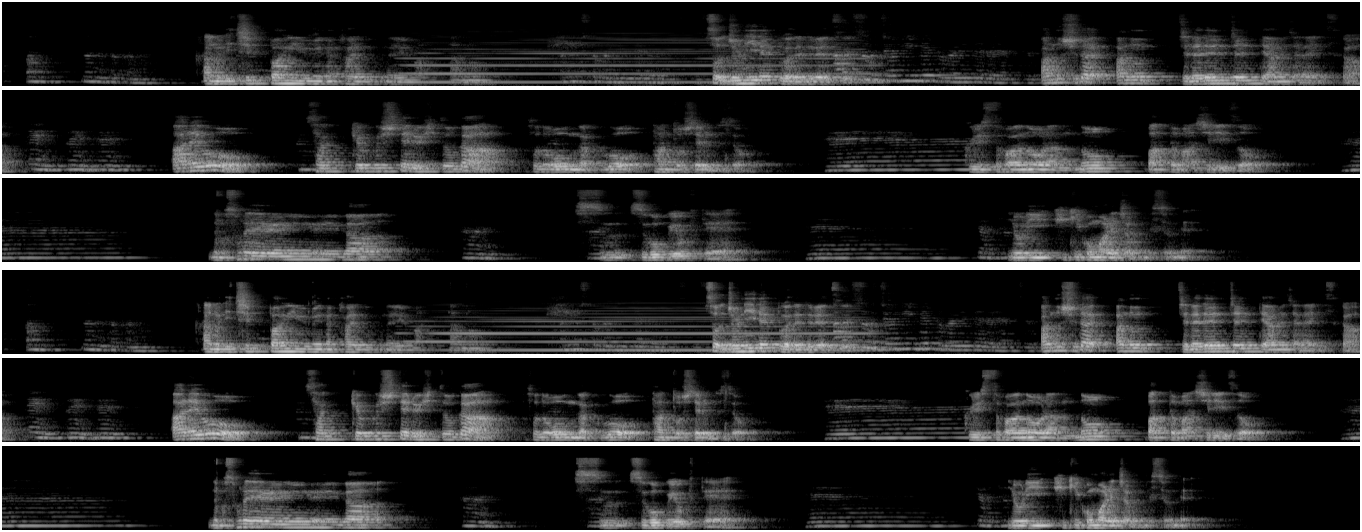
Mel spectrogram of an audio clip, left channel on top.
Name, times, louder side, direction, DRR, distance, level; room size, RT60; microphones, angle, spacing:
voice 1, 0.8-1.5 1.9-2.8 5.6-7.2 8.3-10.4 13.8-14.8 15.5-15.8 16.5-16.8 19.0-19.3 20.5-20.7 21.8-23.4 27.0-28.5 29.5-30.9 31.7-32.1 33.0-33.3 35.2-37.6, right 1 dB, 70° right, -3 dB, 0.9 m, -40 dB
voice 2, 2.0-4.8 5.5-5.6 7.0-8.5 10.4-13.6 15.3-16.0 16.6-18.5 18.8-21.0 23.2-24.7 25.0-26.2 29.2-31.0 32.9-34.5 37.2-39.0, right 2 dB, 50° right, 5 dB, 0.4 m, -23 dB
Wind instrument woodwind instrument, 3.9-8.8, right 3 dB, 10° left, 0.9 m, -37 dB
2.1 x 2.0 x 3.8 m, 0.72 s
head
